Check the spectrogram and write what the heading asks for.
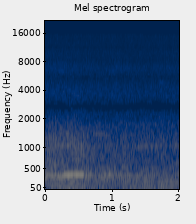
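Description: A bird's low, faint coo, ending about half a second in, over a steady low background hum.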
